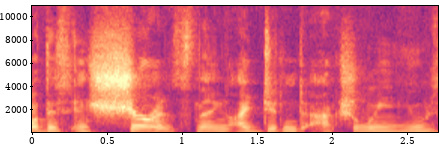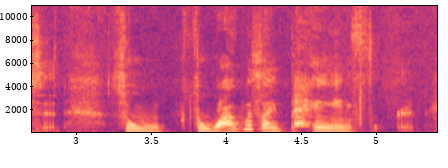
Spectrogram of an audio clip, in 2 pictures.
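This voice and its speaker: A man with a high voice, very wide pitch swings and big swings in loudness, moderate pace, noticeable background noise. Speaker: online ad spokesperson. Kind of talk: sales pitch. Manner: casual.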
